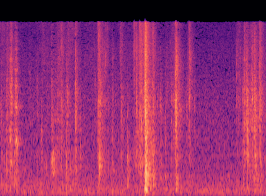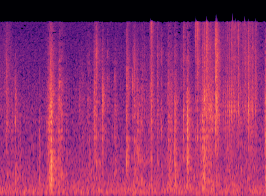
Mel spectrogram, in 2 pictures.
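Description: Clear plastic protective film crinkling and crackling in irregular bursts as it is peeled off an iMac's glass screen, with one sharp snap about three seconds in.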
